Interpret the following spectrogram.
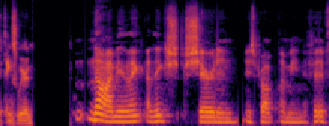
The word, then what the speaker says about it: Sheridan: Is that how you say it? Yeah. Sheridan. I've always wondered that. It's like Sheridan, Sheridan. Sheridan. At least it's the way like Wyoming people say it.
